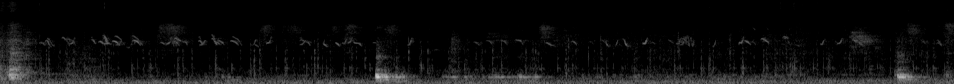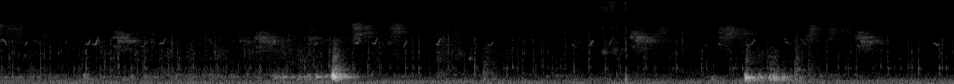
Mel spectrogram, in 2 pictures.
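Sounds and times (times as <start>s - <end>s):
chicks peeping: 0.0s - 19.0s.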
